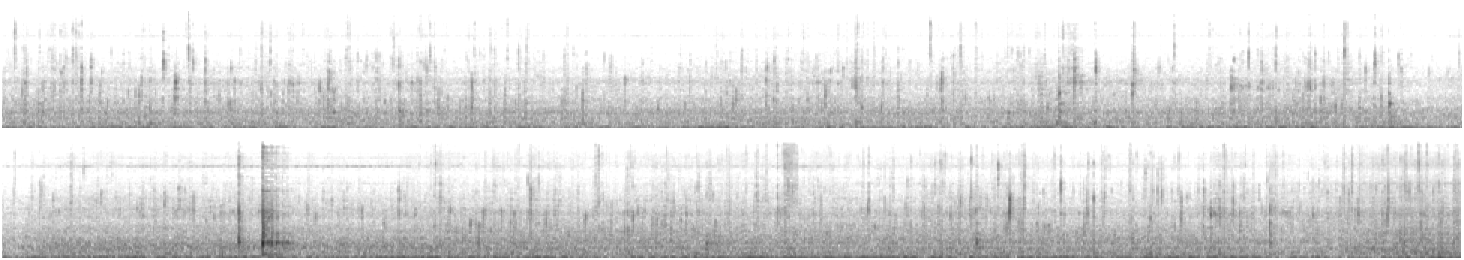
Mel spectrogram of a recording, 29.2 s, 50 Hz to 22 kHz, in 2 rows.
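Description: A pot of liquid boiling on the stove, bubbling and crackling with many small ticks over a low steady hum, getting louder about halfway through. A single sharp knock about 17 seconds in.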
